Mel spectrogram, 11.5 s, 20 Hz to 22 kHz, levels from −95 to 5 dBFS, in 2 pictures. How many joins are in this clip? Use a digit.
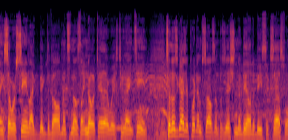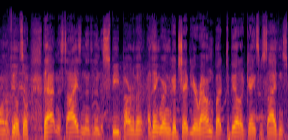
0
